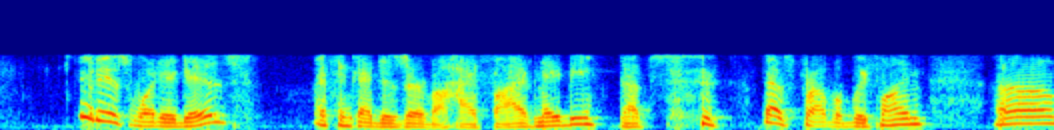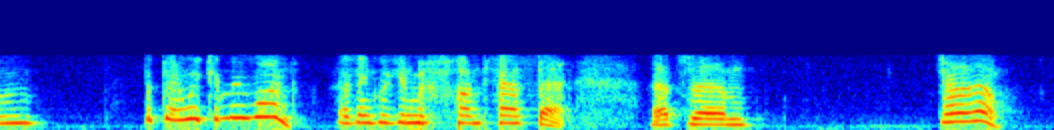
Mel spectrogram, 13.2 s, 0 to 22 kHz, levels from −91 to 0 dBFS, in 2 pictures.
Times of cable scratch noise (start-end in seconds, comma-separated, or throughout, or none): none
